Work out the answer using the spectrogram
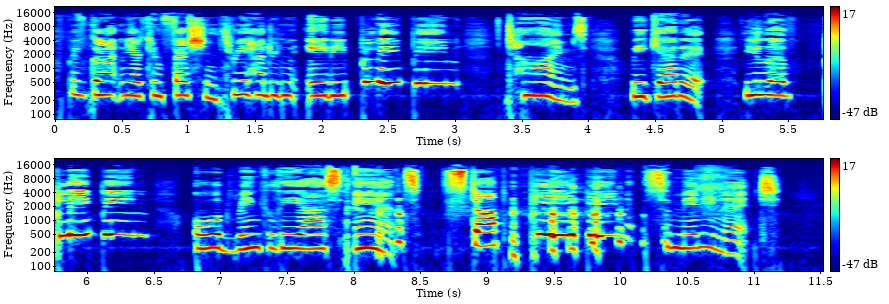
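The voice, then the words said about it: Put-on old granny voice. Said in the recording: “What accent should I put on to read this? ... Your dirtiest granny accent.”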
